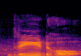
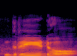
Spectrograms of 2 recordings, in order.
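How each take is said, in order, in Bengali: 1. শেষ ব্যঞ্জনটি মহাপ্রাণ d। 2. শেষ ব্যঞ্জনটি মহাপ্রাণ d।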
